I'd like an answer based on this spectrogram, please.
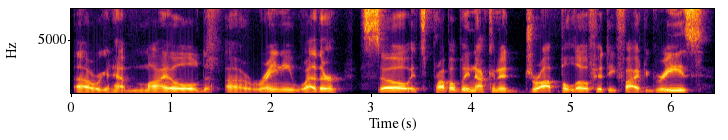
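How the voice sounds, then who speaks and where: Stuffy low-voiced man with a cold. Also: normal speed. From Southern California. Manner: relaxed, explanatory, with frequent "uh" fillers. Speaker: lawn care vlogger. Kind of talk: casual vlog narration.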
